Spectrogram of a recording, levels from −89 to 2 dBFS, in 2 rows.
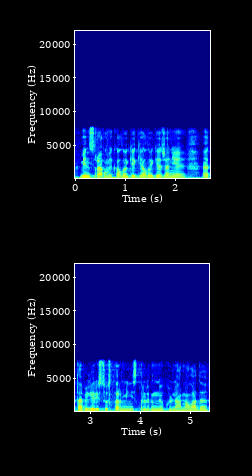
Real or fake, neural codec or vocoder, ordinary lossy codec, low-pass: real; none; none; none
